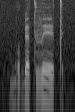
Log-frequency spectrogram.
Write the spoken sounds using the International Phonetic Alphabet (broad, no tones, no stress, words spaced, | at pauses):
bʊɠɛtvet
